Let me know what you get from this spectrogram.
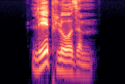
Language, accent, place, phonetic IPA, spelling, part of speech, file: German, Germany, Berlin, [ˈleːploːzm̩], leblosem, adjective, De-leblosem.ogg
- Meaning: strong dative masculine/neuter singular of leblos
